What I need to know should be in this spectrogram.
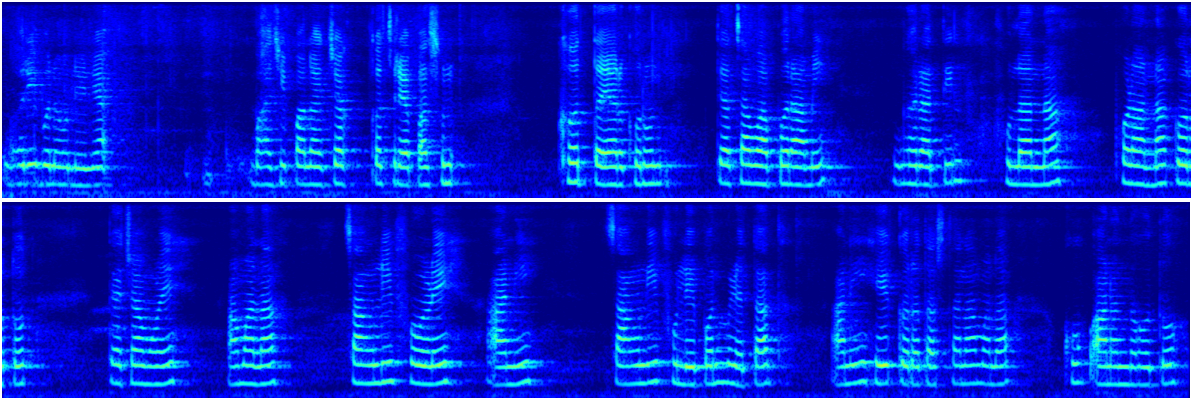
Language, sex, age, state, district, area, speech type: Marathi, female, 45-60, Maharashtra, Nanded, urban, spontaneous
